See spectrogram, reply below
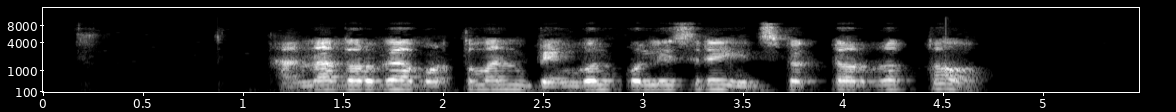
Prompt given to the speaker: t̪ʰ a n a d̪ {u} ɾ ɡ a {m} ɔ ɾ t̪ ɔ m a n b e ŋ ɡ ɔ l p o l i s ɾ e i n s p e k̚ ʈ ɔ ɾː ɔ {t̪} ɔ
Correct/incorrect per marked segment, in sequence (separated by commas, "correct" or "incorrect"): incorrect, incorrect, correct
